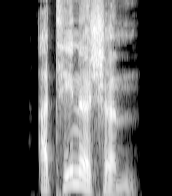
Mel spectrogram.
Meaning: strong dative masculine/neuter singular of athenisch
- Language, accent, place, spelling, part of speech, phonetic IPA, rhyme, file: German, Germany, Berlin, athenischem, adjective, [aˈteːnɪʃm̩], -eːnɪʃm̩, De-athenischem.ogg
